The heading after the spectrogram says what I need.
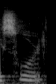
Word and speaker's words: sword: I did always get confused why sword, you just say sword, like without the W in there.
